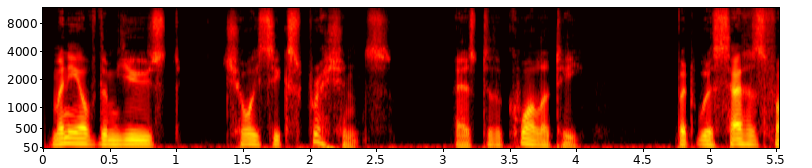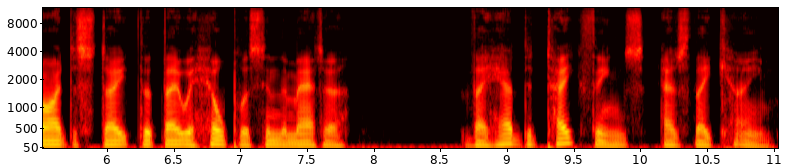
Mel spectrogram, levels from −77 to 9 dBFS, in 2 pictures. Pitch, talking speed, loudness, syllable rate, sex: 100 Hz, 165 wpm, -23 LUFS, 5.0 syllables/s, male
